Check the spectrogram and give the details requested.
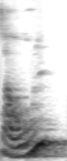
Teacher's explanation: una vocal abierta con una vocal cerrada y el acento está en la cerrada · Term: hiato acentual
